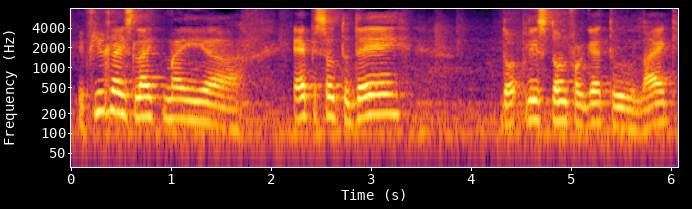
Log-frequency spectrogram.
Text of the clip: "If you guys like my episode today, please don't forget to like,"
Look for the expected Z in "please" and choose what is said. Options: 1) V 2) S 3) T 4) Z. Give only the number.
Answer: 2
